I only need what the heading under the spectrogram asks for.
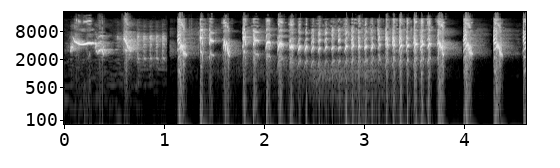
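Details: Small birds singing, a recording used as tutor song for a white-rumped shama. High chirps open, then a fast even trill of sharp rattling notes, ending in a few loud separate chips.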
